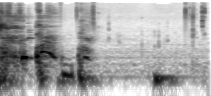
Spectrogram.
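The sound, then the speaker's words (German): Three harsh, raspy coughs come in quick succession, fairly loud, followed by a short pause and a faint throaty rumble. No one speaks. “Mal abgesehen von, von den, wir haben ein bisschen Husten.”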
